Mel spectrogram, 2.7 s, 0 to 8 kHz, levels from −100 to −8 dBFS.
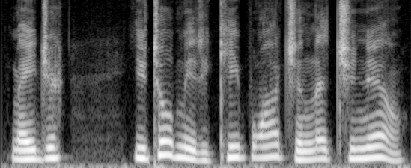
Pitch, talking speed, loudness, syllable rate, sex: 175 Hz, 240 wpm, -16 LUFS, 5.6 syllables/s, male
